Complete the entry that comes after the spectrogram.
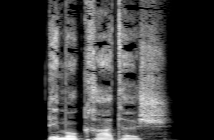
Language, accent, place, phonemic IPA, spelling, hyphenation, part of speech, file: German, Germany, Berlin, /demoˈkʁaːtɪʃ/, demokratisch, de‧mo‧kra‧tisch, adjective, De-demokratisch.ogg
- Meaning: democratic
